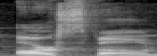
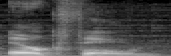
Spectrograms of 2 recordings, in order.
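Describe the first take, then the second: First: The first word ends with an s sound. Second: The first word ends with a k sound. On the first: The speaker calls it wrong. "you don't call it Arse phone" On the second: The speaker calls it right. "you call it Arc phone, like an arc"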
